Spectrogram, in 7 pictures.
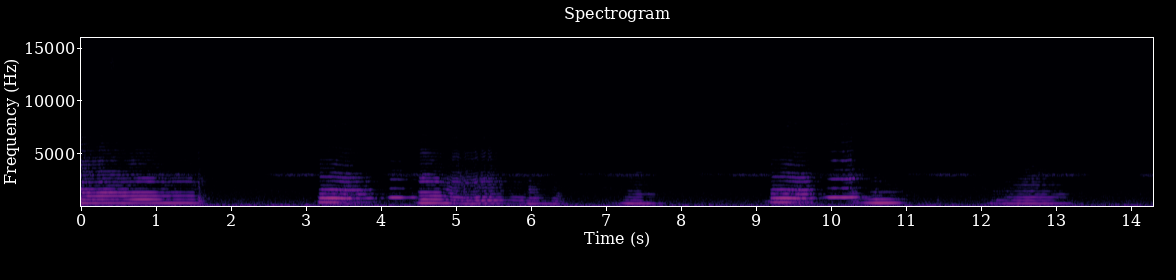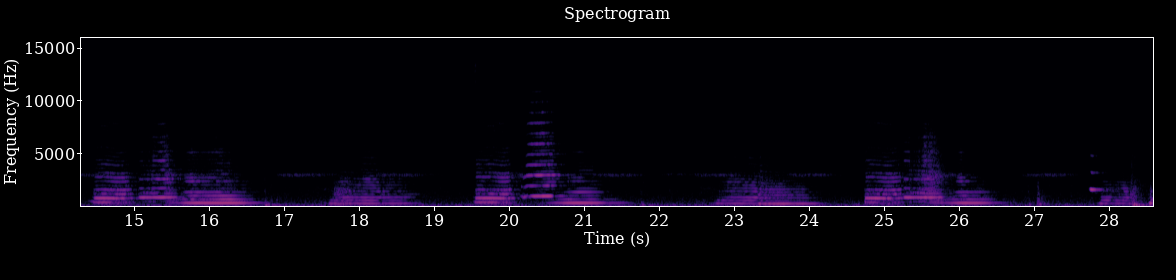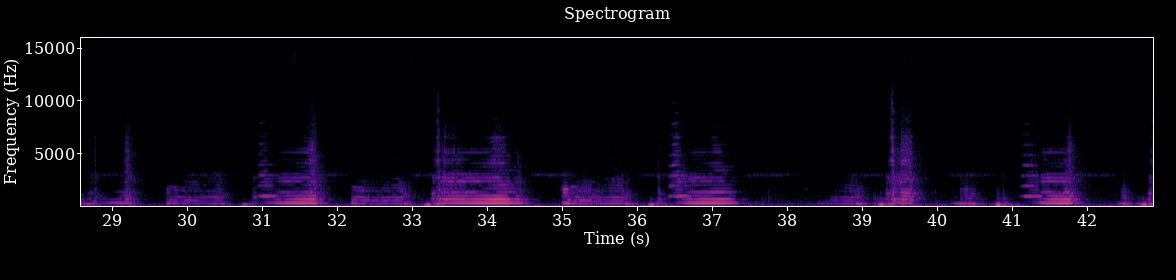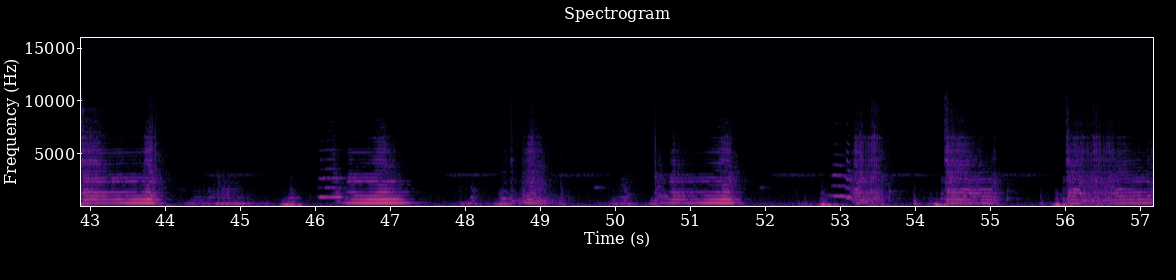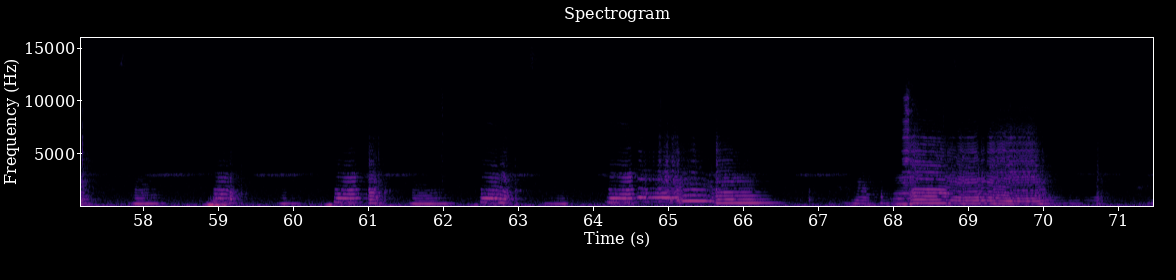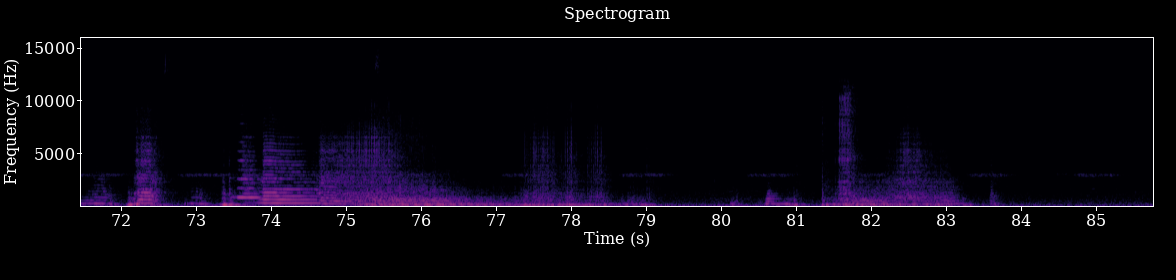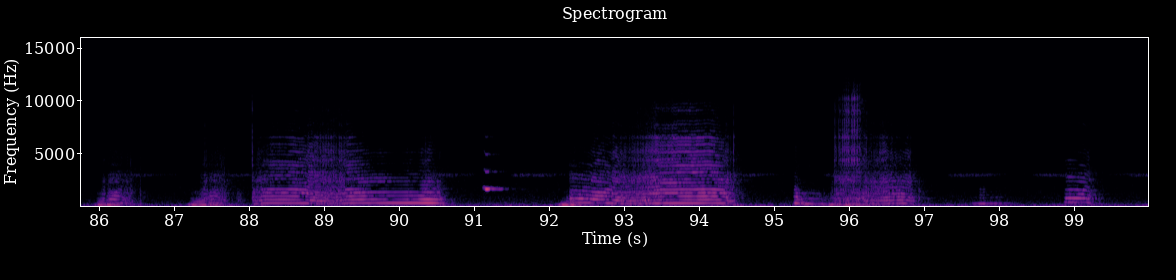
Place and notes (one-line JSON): {"title": "Mladinska, Maribor, Slovenia - late night creaky lullaby for cricket/11/part 2", "date": "2012-08-19 00:08:00", "description": "cricket outside, exercising creaking with wooden doors inside", "latitude": "46.56", "longitude": "15.65", "altitude": "285", "timezone": "Europe/Ljubljana"}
